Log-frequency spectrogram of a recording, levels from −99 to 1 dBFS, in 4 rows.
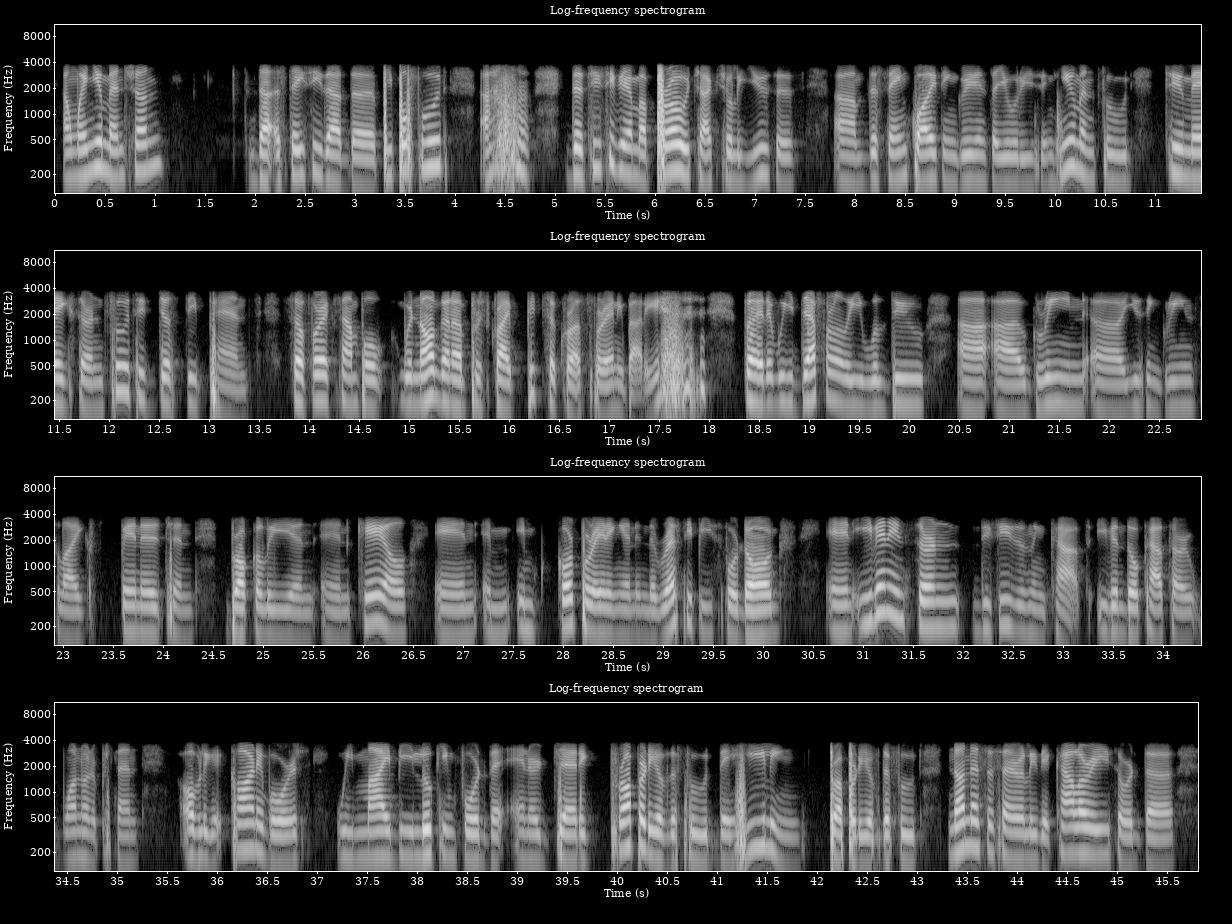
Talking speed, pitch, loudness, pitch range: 145 wpm, 175 Hz, -25 LUFS, 160-195 Hz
